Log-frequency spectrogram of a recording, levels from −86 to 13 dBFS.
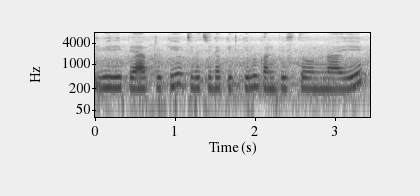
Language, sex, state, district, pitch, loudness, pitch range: Telugu, female, Telangana, Mahabubabad, 210 Hz, -18 LUFS, 205-215 Hz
